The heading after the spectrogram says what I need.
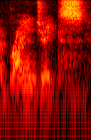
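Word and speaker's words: Brian Jacques: recommendation for you today is red wall by Brian Jake's and yes that is how you say his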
